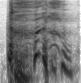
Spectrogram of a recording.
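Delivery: harsh loud cough; real coughing burst; coughing fit. Real, not acted. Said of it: "desculpa a minha tosse".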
